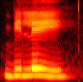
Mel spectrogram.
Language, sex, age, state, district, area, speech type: Odia, female, 45-60, Odisha, Kandhamal, rural, read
